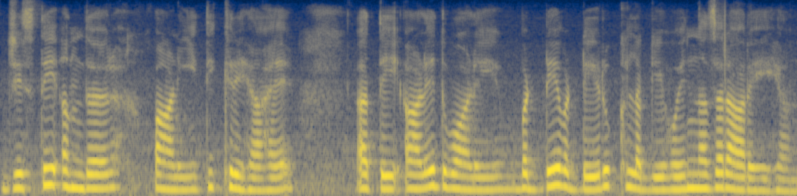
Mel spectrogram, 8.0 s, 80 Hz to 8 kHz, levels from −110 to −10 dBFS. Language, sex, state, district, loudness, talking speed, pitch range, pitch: Punjabi, female, Punjab, Kapurthala, -17 LUFS, 135 wpm, 185-210 Hz, 200 Hz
